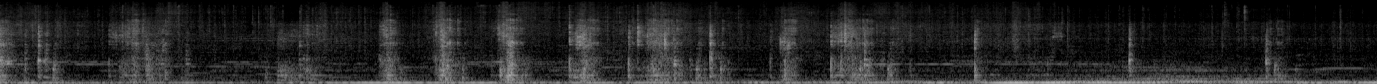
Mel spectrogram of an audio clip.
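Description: Sago pulao with tomatoes being stirred in a frying pan, a steady sizzle under repeated scraping strokes of a spoon against the pan, close and continuous with no talking.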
